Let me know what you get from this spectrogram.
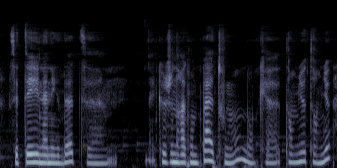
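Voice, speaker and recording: A woman at a moderate pace with fairly even intonation, dry and close with no echo, music playing in the background. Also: medium pitch for a woman. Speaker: YouTuber and podcaster on occultism and pop culture. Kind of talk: casual solo podcast talk. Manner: hesitant, many fillers.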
